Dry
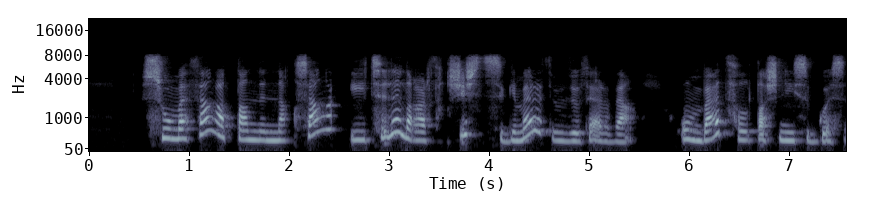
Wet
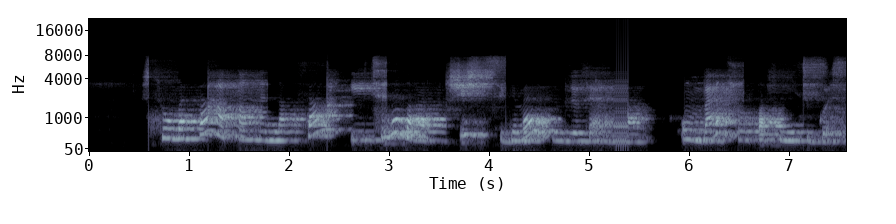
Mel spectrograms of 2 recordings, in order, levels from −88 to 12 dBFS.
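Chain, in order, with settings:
reverb whose tail is shaped and stops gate 230 ms flat, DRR −1 dB
auto-filter low-pass square 0.84 Hz 820–3,300 Hz
buffer that repeats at 0:05.25, samples 1,024, times 5
level −5.5 dB

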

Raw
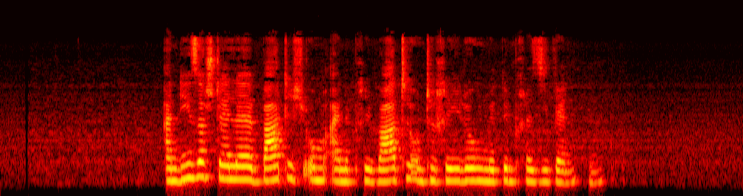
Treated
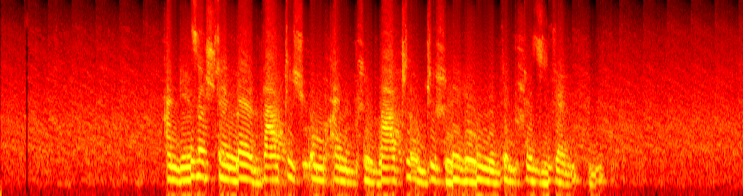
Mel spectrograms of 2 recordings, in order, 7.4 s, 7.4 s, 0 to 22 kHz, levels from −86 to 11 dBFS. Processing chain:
formants moved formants +5 semitones
power curve on the samples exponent 0.5
pitch modulation by a square or saw wave saw down 4.2 Hz, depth 250 cents
level +1.5 dB

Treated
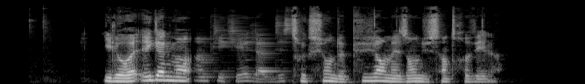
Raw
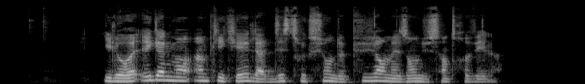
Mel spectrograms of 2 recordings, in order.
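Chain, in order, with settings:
0:01.91–0:02.92: tuned comb filter 69 Hz, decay 0.47 s, harmonics odd, mix 90%
level +5.5 dB

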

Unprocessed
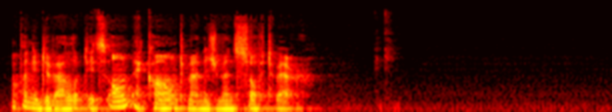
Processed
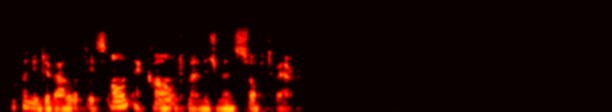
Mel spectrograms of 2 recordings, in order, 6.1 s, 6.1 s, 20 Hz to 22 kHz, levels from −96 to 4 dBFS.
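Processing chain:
spectral dynamics exaggerated over time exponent 3
downsampling to 16,000 Hz
dynamic equaliser 470 Hz, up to +4 dB, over −44 dBFS, Q 1.9
level −5.5 dB

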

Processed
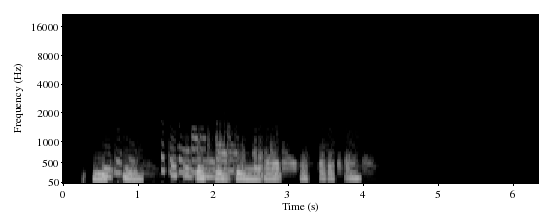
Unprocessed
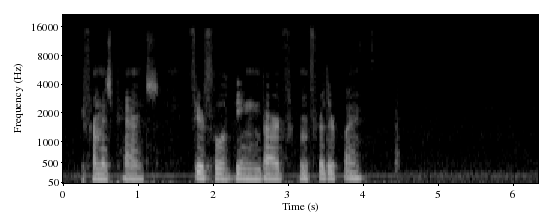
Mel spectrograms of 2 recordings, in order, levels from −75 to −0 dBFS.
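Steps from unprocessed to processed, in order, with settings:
samples sorted by size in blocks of 32 samples
elliptic band-stop filter 630–4,400 Hz
dead-zone distortion −45 dBFS
low-pass filter sweep 230 Hz → 13,000 Hz, 0:02.22–0:06.07
echo through a band-pass that steps 231 ms, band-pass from 490 Hz, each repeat 1.4 octaves, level −6 dB
soft clipping −20.5 dBFS, distortion −17 dB
delay with pitch and tempo change per echo 256 ms, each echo +7 semitones, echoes 2
every bin expanded away from the loudest bin 1.5 to 1
level +2.5 dB

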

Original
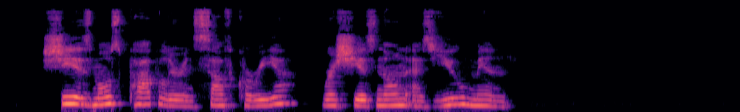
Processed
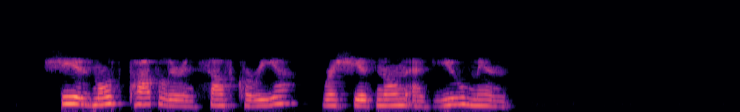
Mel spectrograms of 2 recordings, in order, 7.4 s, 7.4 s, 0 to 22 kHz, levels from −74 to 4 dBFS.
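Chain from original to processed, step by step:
low-pass that shuts in the quiet parts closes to 920 Hz, open at −21 dBFS
Chebyshev low-pass with heavy ripple 2,700 Hz, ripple 9 dB
level +7.5 dB

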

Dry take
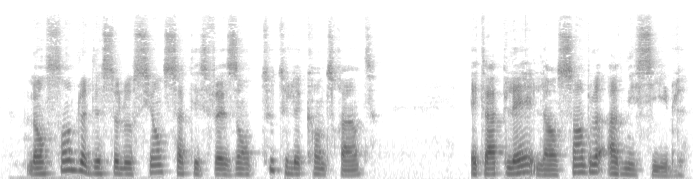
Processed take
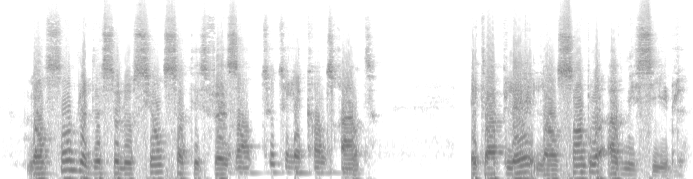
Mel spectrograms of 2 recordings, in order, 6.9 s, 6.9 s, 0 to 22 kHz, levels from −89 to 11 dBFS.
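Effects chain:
high-pass filter 650 Hz 6 dB per octave
harmonic generator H 4 −11 dB, 6 −9 dB, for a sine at −16.5 dBFS
0:02.28–0:03.54: frequency shifter +140 Hz
soft clipping −31.5 dBFS, distortion −7 dB
level +1 dB

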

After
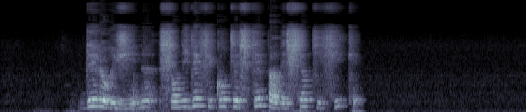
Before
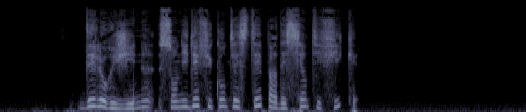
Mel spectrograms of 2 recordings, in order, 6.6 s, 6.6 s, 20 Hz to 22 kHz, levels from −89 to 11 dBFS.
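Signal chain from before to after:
low-pass with resonance 7,000 Hz, resonance Q 2.4
flat-topped bell 740 Hz +13.5 dB 2.5 octaves
bit-depth reduction 12 bits, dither triangular
reverb whose tail is shaped and stops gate 120 ms falling, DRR −0.5 dB
linearly interpolated sample-rate reduction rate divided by 4×

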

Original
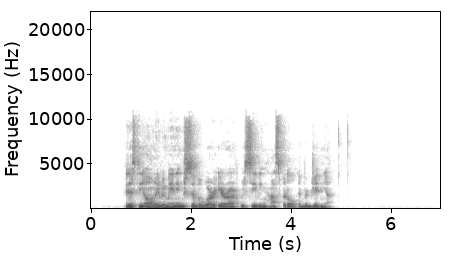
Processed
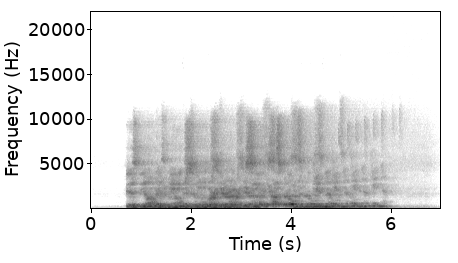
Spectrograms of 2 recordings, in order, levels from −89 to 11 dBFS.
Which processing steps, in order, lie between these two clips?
feedback echo with a high-pass in the loop 86 ms, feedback 75%, high-pass 820 Hz, level −13 dB
rectangular room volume 41 cubic metres, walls mixed, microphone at 3.1 metres
delay with pitch and tempo change per echo 618 ms, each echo +1 semitone, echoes 3, each echo −6 dB
automatic gain control gain up to 14 dB
0:03.36–0:04.04: high-pass with resonance 520 Hz, resonance Q 4
micro pitch shift up and down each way 58 cents
level −3.5 dB

